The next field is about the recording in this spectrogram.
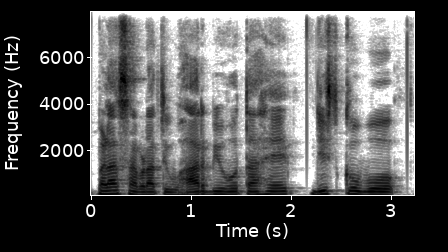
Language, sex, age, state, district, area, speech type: Urdu, male, 18-30, Uttar Pradesh, Ghaziabad, urban, spontaneous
